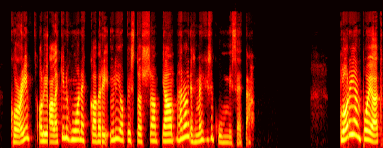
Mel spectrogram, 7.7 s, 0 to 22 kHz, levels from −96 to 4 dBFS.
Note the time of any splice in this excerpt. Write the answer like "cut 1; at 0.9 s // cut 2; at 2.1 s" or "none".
cut 1; at 0.9 s // cut 2; at 3.2 s // cut 3; at 3.8 s // cut 4; at 4.3 s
